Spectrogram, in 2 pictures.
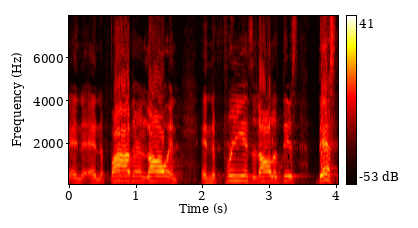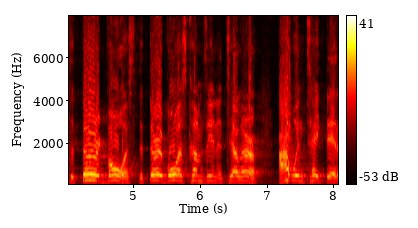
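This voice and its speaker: A middle-aged woman with a slightly high, fairly bright voice hosts a relationship advice talk. Her preaching-style delivery is emphatic and follows a repetitive, sermon-like cadence.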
